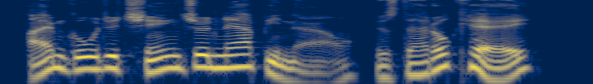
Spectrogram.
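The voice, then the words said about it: Put-on accent. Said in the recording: “You like my accent? How's my accent?”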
